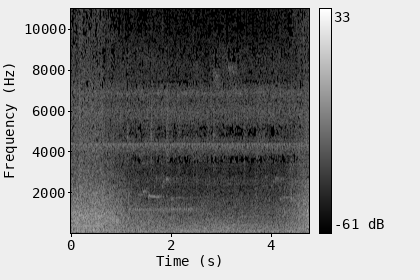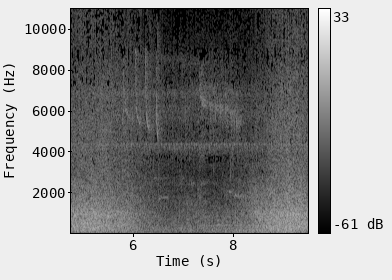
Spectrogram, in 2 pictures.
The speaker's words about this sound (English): And the sounds of the waves lapping on the shore are every bit as relaxing as the real thing.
